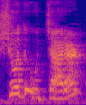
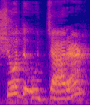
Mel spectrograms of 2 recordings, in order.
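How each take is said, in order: The two takes are said the same way.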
